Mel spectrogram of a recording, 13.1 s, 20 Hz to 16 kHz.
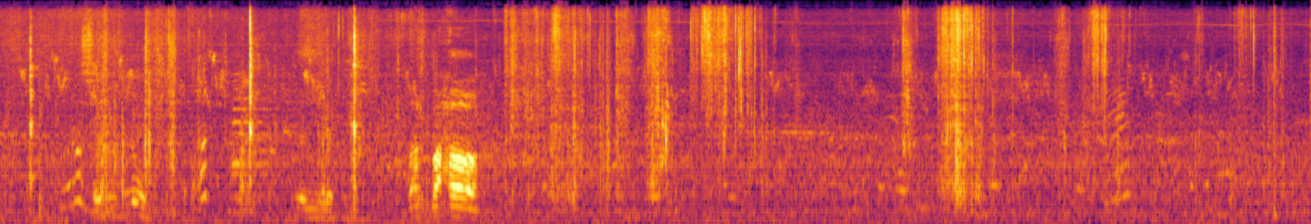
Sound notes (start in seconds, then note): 5.0 water splashes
